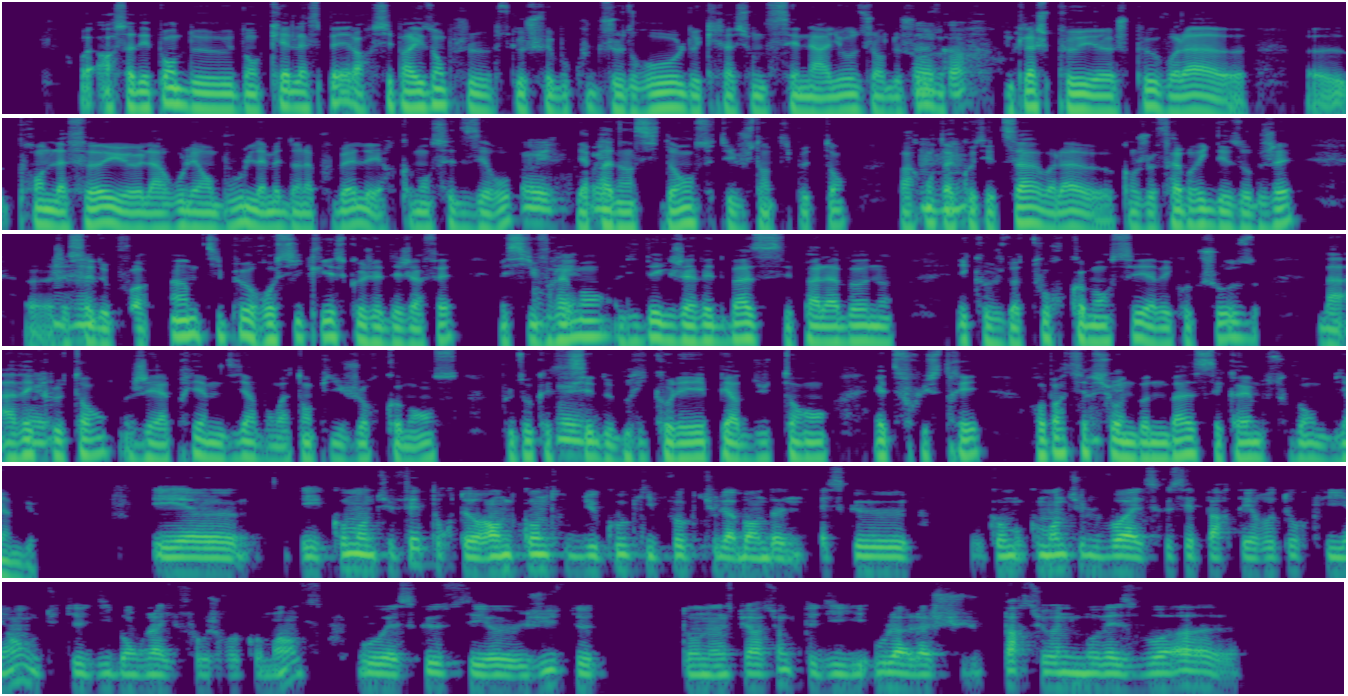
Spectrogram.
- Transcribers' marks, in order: other background noise
- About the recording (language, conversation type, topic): French, podcast, Processus d’exploration au démarrage d’un nouveau projet créatif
